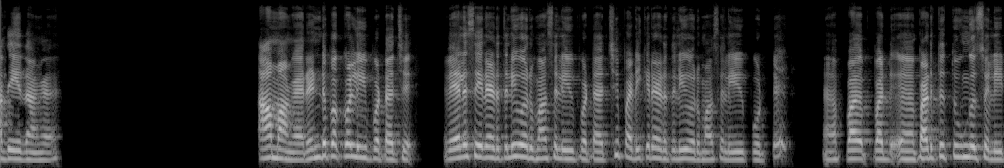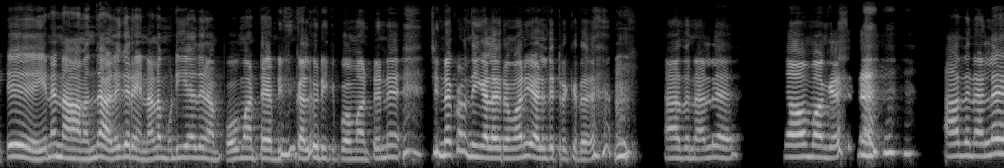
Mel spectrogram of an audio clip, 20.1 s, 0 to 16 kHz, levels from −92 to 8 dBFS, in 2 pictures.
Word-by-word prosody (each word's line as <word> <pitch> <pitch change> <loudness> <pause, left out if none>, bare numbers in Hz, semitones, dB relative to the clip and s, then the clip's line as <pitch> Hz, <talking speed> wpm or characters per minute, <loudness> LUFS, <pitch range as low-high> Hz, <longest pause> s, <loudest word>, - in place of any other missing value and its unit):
அதேதாங்க. 185 -3 -2 2.2
ஆமாங்க. 210 -5 +3
ரெண்டு 235 +6 +1
பக்கம் 265 0 +1
லீவ் 230 -3 -3
போட்டாச்சு. 190 -3 -2 0.4
வேல 225 +4 +4
செய்ற 245 -2 +2
இடத்துலேயும் 230 +4 0
ஒரு 220 - -3
மாசம் 215 +2 -4
லீவ் 200 -1 -3
போட்டாச்சு, 190 +4 -4
படிக்கிற 225 +1 -3
இடத்துலேயும் 200 0 -4
ஒரு 180 - -9
மாசம் 185 +2 -9
லீவு 180 0 -4
போட்டு. 175 -1 -10 0.5
அ - - -8 0.2
ப - - 0 0.2
படு 200 -1 -1 0.3
படுத்து 220 +4 +2
தூங்கச் 245 -1 -1
சொல்லிட்டு. 190 +3 -1 0.3
ஏனா, 255 +4 +2
நான் 210 -2 +4
வந்து 215 +6 0
அழுகுறேன் 230 +2 +3
என்னால 195 +4 +1
முடியாது 230 +2 -1
நான் 195 -1 -3
போமாட்டேன் 215 +2 +1
அப்டின்னு 205 +7 -2
கல்லூரிக்கு 220 0 +1
போமாட்டேன்னு 200 +4 -1 0.4
சின்ன 300 -4 +3
குழந்தைங்க 255 -11 +3
அழகுற 220 -1 +4
மாரி 235 +3 +3
அழுதுட்டு 225 0 +1
இருக்குது. 190 -2 -3 0.9
அதனால, 220 0 -3 0.8
ஆமாங்க. 250 -2 +4 1.2
அதுனால 270 0 0
220 Hz, 135 wpm, -22 LUFS, 200-240 Hz, 2.2 s, வேல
